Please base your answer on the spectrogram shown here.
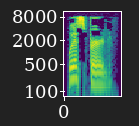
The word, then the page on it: whispered: British English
